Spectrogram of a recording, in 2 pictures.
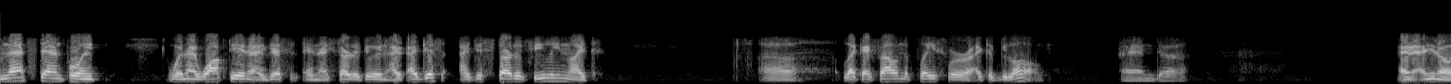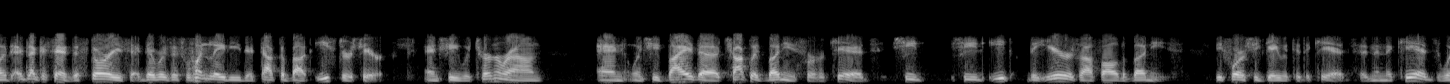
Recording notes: co-share from the 100 Pounders Phone Meeting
